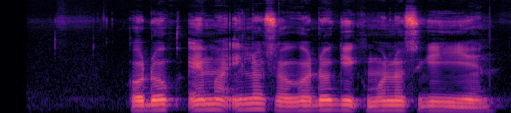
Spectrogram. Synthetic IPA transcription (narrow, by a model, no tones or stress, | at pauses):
odokɛmaʔɪlɔsɔɡɔdoɡikmɔlɔsɡɪjen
